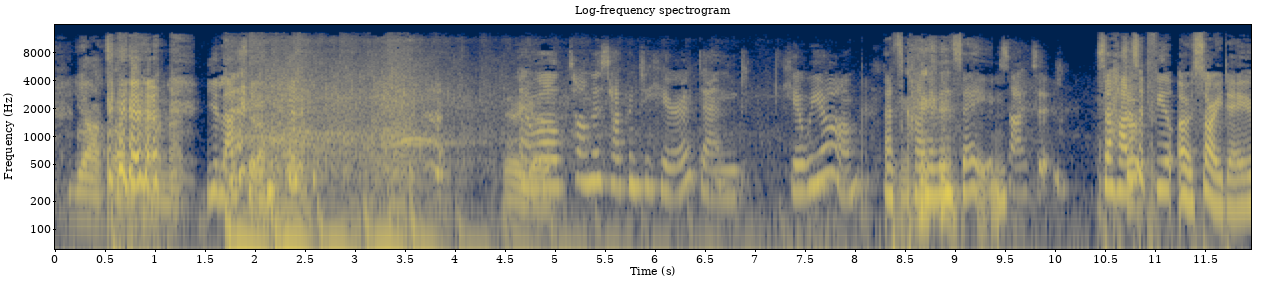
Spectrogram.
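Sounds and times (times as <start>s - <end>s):
speech: 0.1s - 2.8s, 4.5s - 11.9s
laughter: 0.4s - 2.8s, 8.5s - 9.2s
clapping in the studio: 1.7s - 5.1s.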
